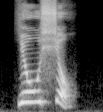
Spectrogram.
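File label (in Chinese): "you1 xiu4", Chinese; HSK; HSK4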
